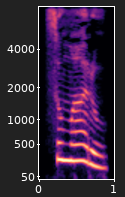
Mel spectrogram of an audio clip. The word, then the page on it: ಸಮರು: Kannada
